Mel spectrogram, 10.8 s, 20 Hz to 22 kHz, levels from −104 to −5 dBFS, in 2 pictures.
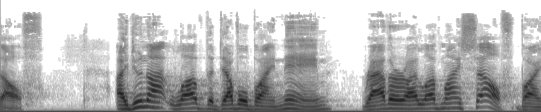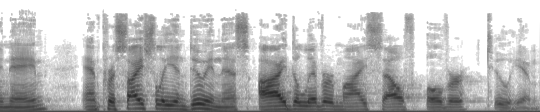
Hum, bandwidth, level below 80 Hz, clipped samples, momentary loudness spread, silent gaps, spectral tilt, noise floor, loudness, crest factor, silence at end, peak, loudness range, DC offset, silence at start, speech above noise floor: none; 14 kHz; -60 dBFS; under 0.1%; 15 LU; none; -6.5 dB/octave; -60 dBFS; -27 LUFS; 18 dB; 0 s; -8 dBFS; 5 LU; 3%; 0 s; 34 dB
